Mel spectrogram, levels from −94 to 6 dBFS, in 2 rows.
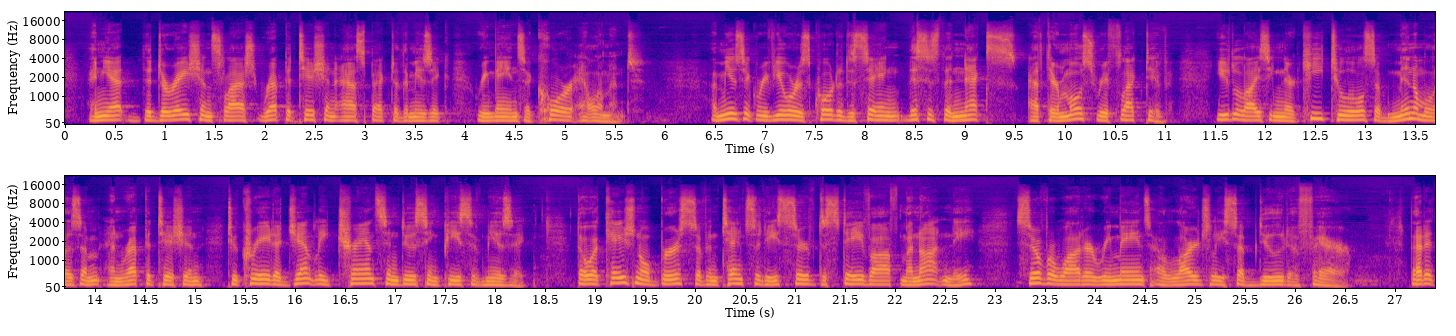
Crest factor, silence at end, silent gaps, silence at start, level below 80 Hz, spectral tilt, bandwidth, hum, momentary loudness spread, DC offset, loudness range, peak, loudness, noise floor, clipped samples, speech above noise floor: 16 dB; 0 s; none; 0 s; -58 dBFS; -4.5 dB/octave; 17 kHz; none; 6 LU; under 0.1%; 2 LU; -2 dBFS; -18 LUFS; -47 dBFS; under 0.1%; 29 dB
